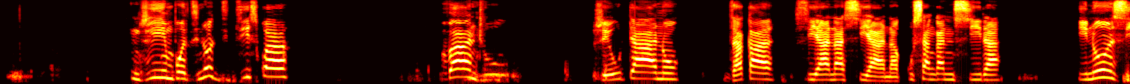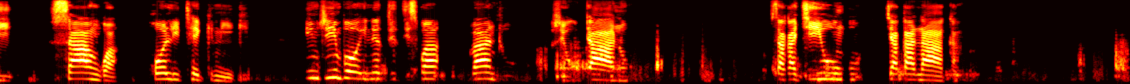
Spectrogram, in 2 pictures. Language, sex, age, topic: Ndau, male, 25-35, health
